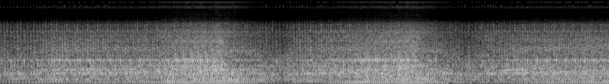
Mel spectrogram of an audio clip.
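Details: 2017 Opel Combo X12 1.6 diesel A16FDH, 105 PS, 331,104 km, idling: slow swelling rise and fall about every two seconds with uneven labouring note; noise attributed to a clogged diesel particulate filter (DPF).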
